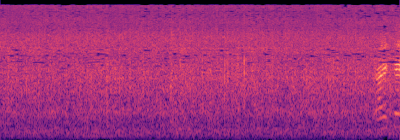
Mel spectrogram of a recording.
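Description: Steady rushing noise of rain and running water, with no distinct events, until a voice comes in near the end.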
